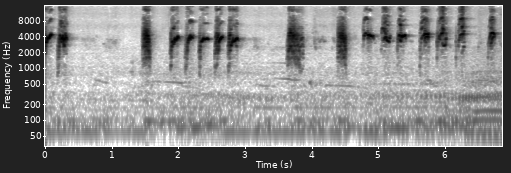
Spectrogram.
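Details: Long-tailed shrike after bathing, offered as a lure to start it singing: quick runs of clipped, scratchy chirps in bursts of three to five, interspersed with harsher single notes.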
